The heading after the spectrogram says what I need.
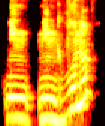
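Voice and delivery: "ninguno" slowly, G blended with B, questioning; G and B together. Shown as a demonstration. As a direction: try "ninguno" as ning-buno, rising. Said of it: "como una G con una B juntas". ("ninguno" con G y B juntas, lento)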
